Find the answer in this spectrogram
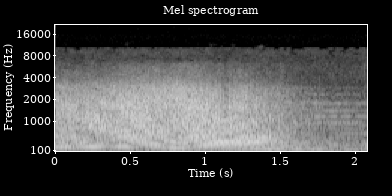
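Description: Twin Rolls-Royce Merlin engines of a de Havilland Mosquito passing low overhead: the engine noise swells to a peak, drops in pitch as the aircraft goes by, and fades about a second and a half in. Orchestral film music plays underneath.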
